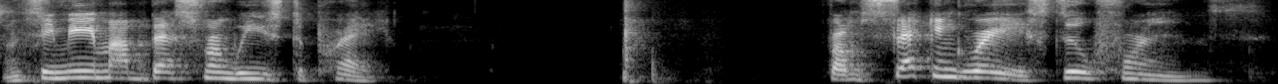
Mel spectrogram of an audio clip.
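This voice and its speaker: A middle-aged woman telling an emotional healing testimony straight to her listeners, preachy and impassioned, with sudden high, loud bursts. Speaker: speaker sharing a healing testimony. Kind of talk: emotional testimony addressed to the audience.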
